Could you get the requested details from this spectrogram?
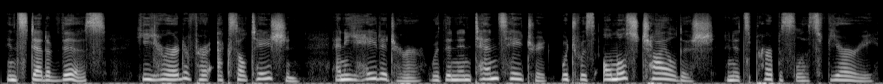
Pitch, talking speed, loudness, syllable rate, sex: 205 Hz, 165 wpm, -19 LUFS, 4.8 syllables/s, female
